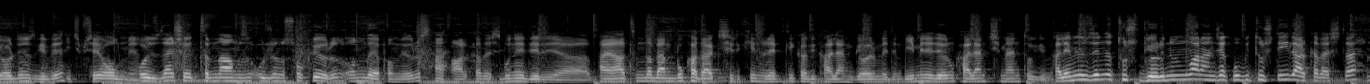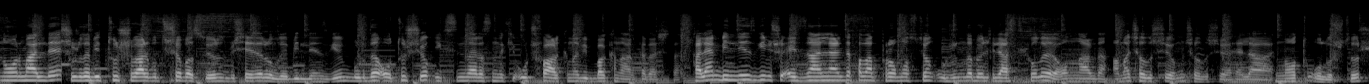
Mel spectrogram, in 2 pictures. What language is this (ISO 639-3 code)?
tur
